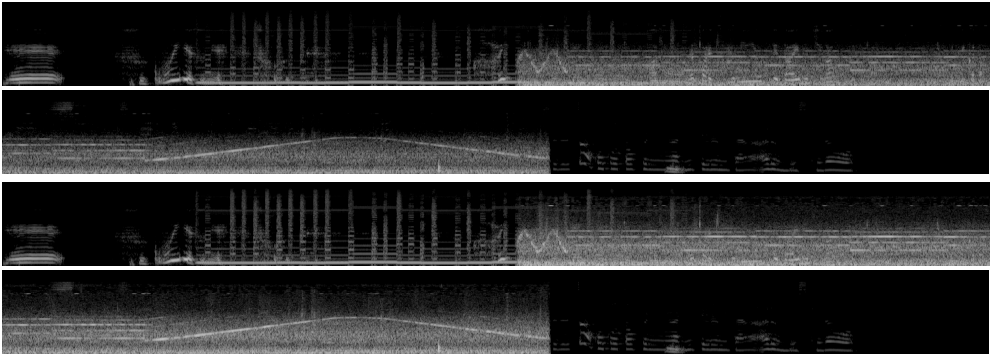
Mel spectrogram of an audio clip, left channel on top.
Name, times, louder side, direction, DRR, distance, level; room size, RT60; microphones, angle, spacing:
voice 1, 0.0-0.6 1.2-2.7 4.7-5.1 5.9-6.0 6.5-8.8 9.3-9.8 16.5-16.7, equal, 10° left, 1.9 m, -34 dB
sound 1, 1.9-6.9, right 1 dB, 35° right, 1.6 m, -34 dB
voice 2, 2.6-3.6 9.0-9.1 9.6-18.5, right 1 dB, 10° right, 7.3 m, -53 dB
sound 2, 5.1-15.4, right 6 dB, 60° right, 0.4 m, -26 dB
head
